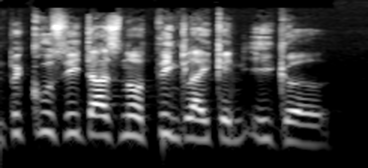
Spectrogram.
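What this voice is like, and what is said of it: Imitated African accent. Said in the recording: “he said this in his African accent”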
